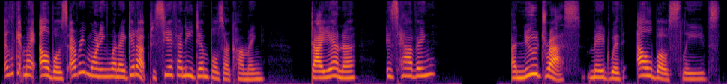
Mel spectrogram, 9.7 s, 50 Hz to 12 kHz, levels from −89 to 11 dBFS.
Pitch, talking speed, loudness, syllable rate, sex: 255 Hz, 175 wpm, -19 LUFS, 5.5 syllables/s, female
